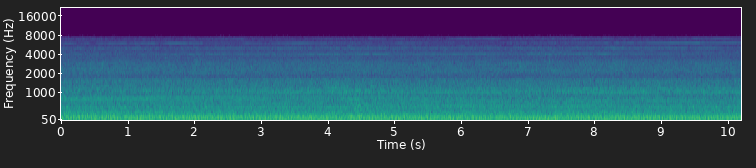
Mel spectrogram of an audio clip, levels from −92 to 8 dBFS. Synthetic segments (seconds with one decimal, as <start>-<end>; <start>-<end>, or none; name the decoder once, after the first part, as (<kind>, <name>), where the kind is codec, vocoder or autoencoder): 4.0-4.5 (codec, SNAC); 6.6-7.7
